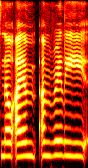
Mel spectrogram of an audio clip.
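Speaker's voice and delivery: normal talking voice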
